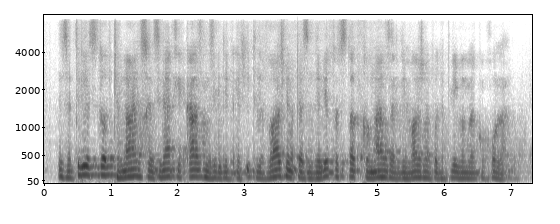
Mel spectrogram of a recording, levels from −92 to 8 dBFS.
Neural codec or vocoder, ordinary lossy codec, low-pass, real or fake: codec, 16 kHz, 1 kbps, FreqCodec, smaller model; AAC, 32 kbps; 7.2 kHz; fake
